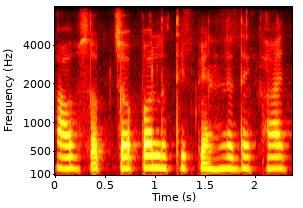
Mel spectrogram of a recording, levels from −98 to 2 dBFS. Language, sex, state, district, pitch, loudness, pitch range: Magahi, female, Jharkhand, Palamu, 200 Hz, -19 LUFS, 200-205 Hz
